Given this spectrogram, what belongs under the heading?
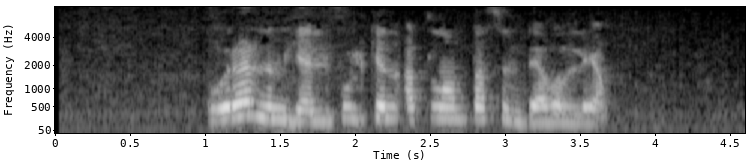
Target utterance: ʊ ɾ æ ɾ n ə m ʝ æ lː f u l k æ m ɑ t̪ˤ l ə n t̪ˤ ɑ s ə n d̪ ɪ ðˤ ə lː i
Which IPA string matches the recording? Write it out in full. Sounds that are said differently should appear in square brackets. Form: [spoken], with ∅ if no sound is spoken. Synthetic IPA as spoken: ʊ ɾ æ ɾ n ə m ʝ æ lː f u l k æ [n] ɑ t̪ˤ l [ɑ] n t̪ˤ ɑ s ə n d̪ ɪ ðˤ ə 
